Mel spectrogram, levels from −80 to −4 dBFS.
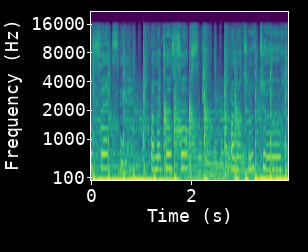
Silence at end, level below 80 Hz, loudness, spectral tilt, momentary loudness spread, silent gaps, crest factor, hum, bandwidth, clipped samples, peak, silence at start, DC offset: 0 s; -10 dBFS; -13 LUFS; -4.5 dB/octave; 4 LU; none; 8 dB; none; 16.5 kHz; under 0.1%; -2 dBFS; 0 s; under 0.1%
